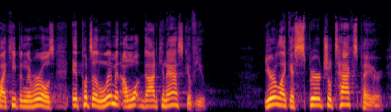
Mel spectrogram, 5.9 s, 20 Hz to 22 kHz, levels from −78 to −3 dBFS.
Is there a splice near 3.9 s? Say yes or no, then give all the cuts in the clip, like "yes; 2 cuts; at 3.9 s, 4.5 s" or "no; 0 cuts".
no; 0 cuts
